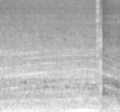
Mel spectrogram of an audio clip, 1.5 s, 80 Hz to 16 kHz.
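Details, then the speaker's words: 1996 Ford F-350 crew cab 4x4 diesel, five-speed manual, after running out of fuel, bleeding air from the fuel system and fitting new batteries. Starts and runs with a steady, low, even rumble and a slight rev rise, a normal start. "and she started foreign well a few days delayed and a little bit of drama but now we get to take her on her maiden voyage"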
